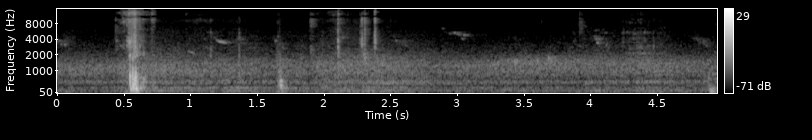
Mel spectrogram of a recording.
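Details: Buzzing of honey bees at a split hive during re-queening, after the newly uncaged queen flew off; a low continuous drone is broken by several sharp knocks and clicks of hive handling.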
